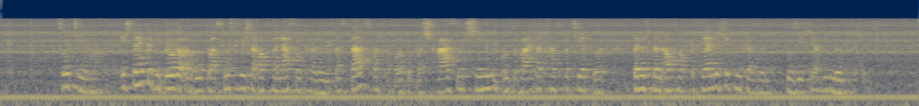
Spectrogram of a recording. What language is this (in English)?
German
